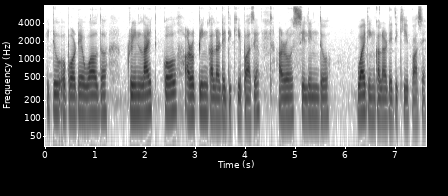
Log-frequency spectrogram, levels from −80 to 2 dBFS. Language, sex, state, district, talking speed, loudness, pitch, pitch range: Nagamese, male, Nagaland, Kohima, 190 wpm, -22 LUFS, 120 Hz, 110-125 Hz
